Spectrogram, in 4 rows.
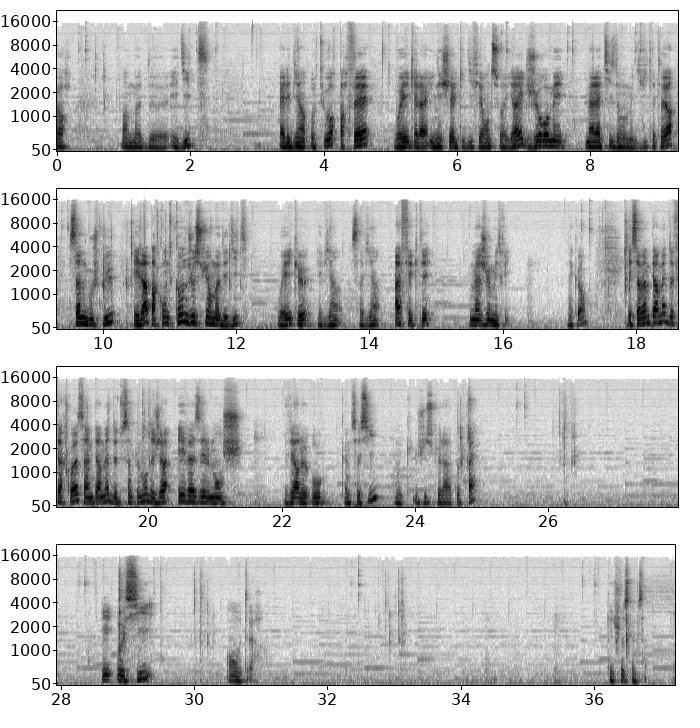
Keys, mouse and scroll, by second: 1.0 click, 1.2 s, 2.9-7.3 middle drag, 4.9-7.0 scroll up 1, 7.3 click, 10.4-18.4 middle drag, 10.6 Tab, 11.6 b, 12.5 s, 18.4 KP_7, 19.0 scroll up 1, 19.2 ctrl+z, 19.8-22.7 shift+middle drag, 20.4 s, 22.7 click, 25.2 s, 29.5 KP_3, 30.0 scroll up 1, 30.6 s, 36.9 scroll down 1, 37.1 Tab.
